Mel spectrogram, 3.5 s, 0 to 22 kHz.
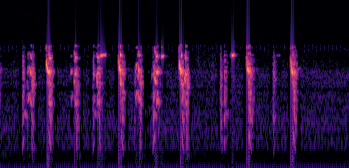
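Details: Male peregrine falcon arriving at the nest with food in Koszalin, Poland, 7 April 2023, while the female declines it: a run of harsh, clipped notes, roughly four per second, over quiet background.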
